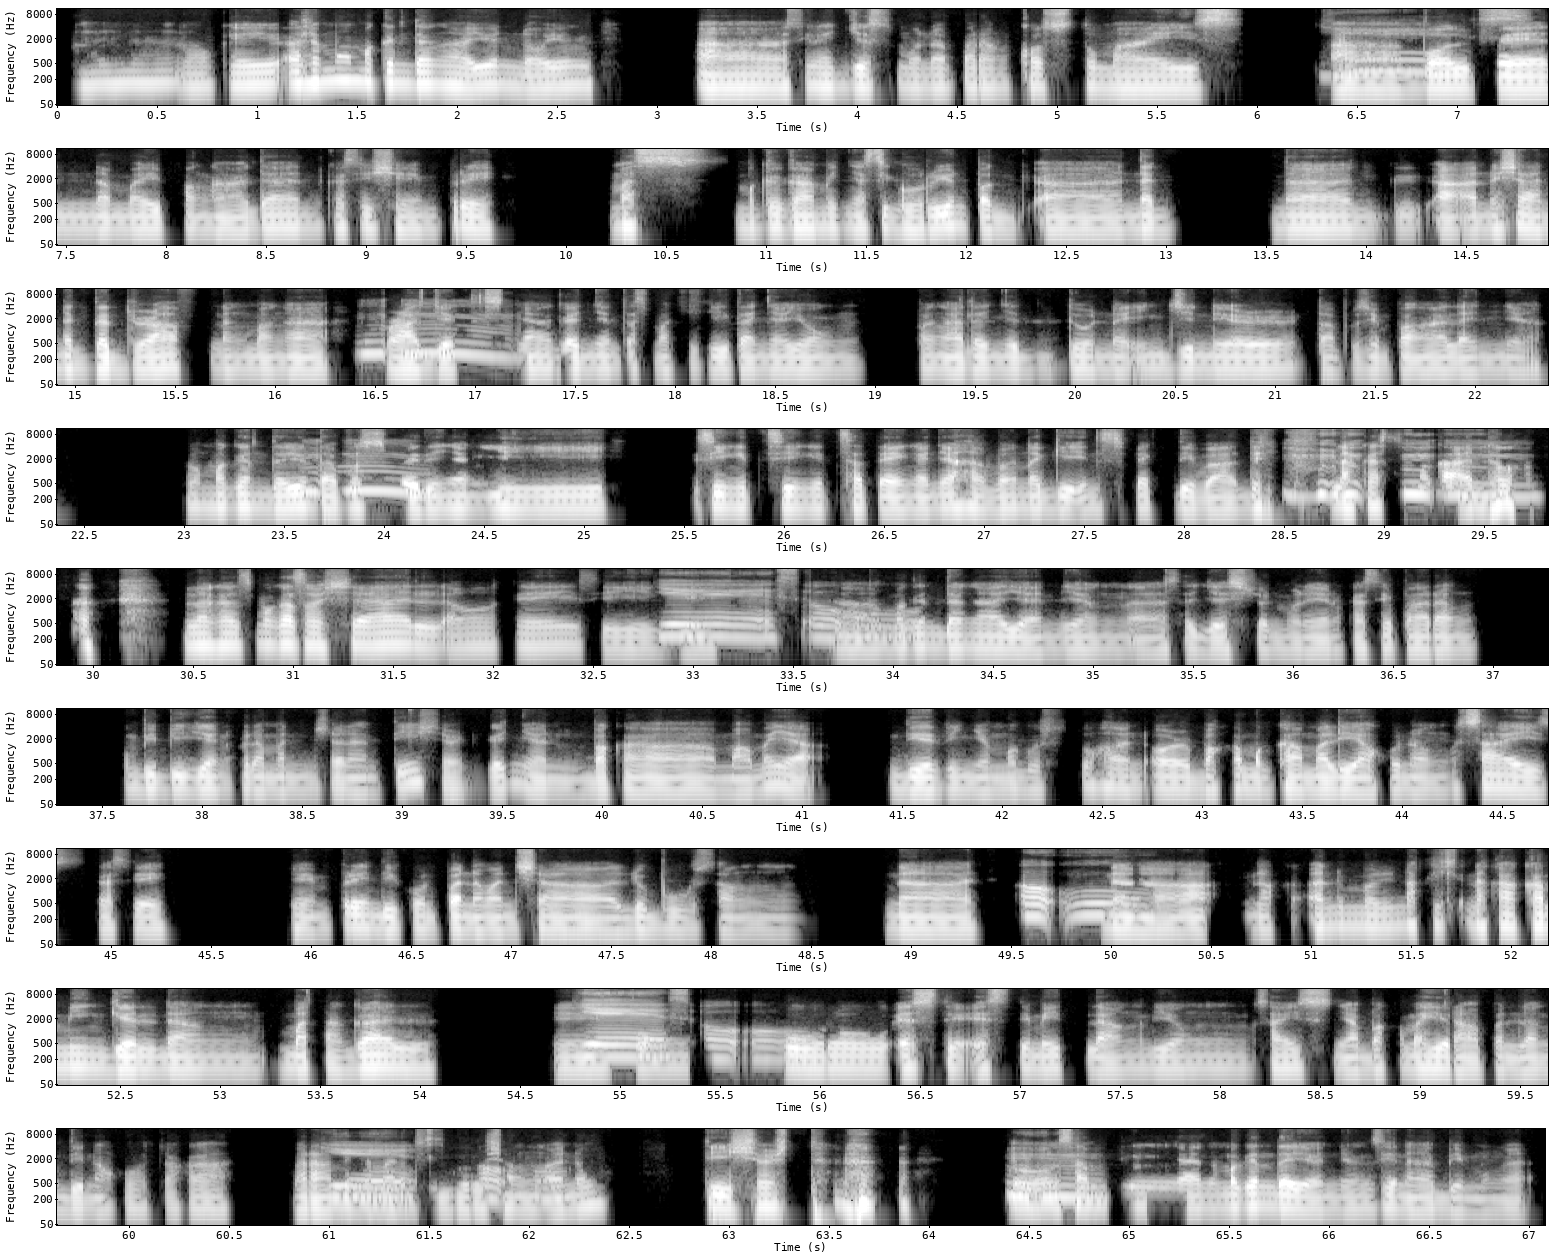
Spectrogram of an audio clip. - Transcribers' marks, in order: chuckle; laughing while speaking: "Lakas maka ano"; laugh
- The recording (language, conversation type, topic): Filipino, advice, Paano ako pipili ng regalong tiyak na magugustuhan?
